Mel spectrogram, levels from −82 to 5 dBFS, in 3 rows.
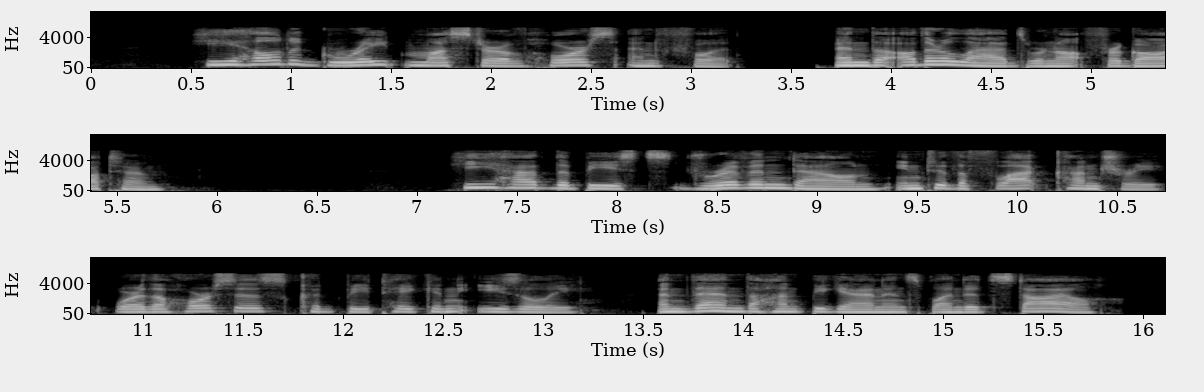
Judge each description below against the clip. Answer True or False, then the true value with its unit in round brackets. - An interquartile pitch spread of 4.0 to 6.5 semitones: False (3.6 semitones)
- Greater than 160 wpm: False (155 wpm)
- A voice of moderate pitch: True (160 Hz)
